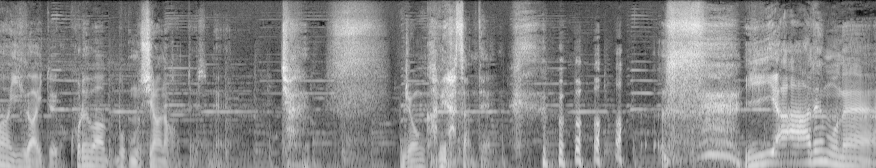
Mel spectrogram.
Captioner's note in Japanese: 笑い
